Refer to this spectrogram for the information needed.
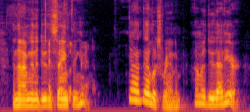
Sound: laugh

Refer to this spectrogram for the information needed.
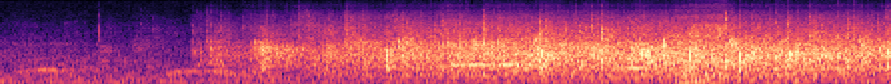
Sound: audience claps

